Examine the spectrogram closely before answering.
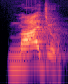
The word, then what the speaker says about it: mayo: Enero, January, Febrero, February, Marzo, March, Abril, April, Mayo, May. May in Spanish, you're gonna replace the Y with a J, so you have the correct pronunciation in Spanish.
